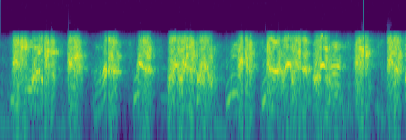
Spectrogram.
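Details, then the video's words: Chihuahua barking nonstop, a rapid run of sharp, high yappy barks, about a dozen in four seconds, each short and harsh with barely a gap between them. "Chihuahua barkin"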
